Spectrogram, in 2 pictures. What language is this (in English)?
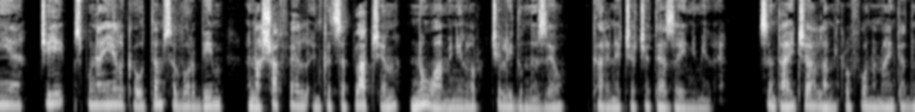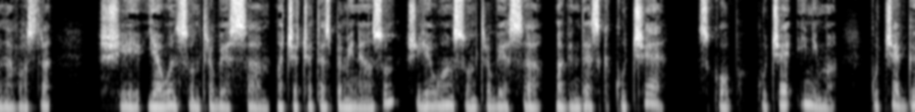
Romanian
